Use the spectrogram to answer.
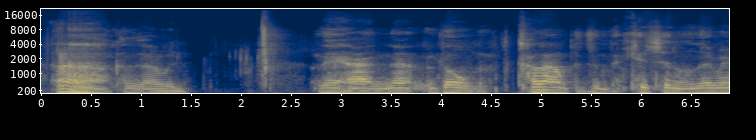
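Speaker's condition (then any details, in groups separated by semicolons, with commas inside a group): Brain injury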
